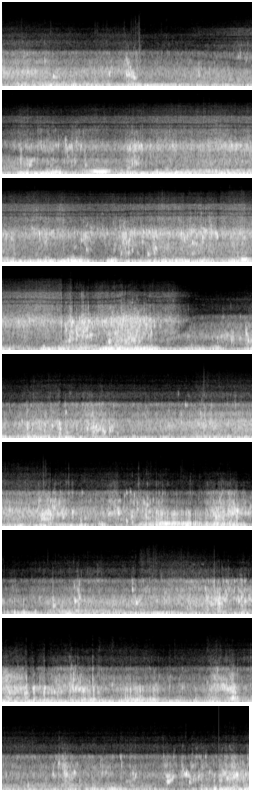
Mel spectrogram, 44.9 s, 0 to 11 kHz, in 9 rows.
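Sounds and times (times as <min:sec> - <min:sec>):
underwater water sloshing and gurgling: 0:00.0 - 0:44.9
low surges and knocks: 0:05.4 - 0:22.3.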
